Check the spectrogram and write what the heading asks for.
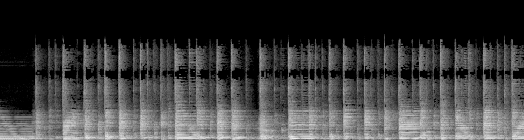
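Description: Electric guitar played through an analog phaser pedal, the BigNoise Phase Four, set with sweep and resonance fully counterclockwise for a classic spacey phasing sound. It plays a run of picked notes and short chords, picked up by an iPhone microphone.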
